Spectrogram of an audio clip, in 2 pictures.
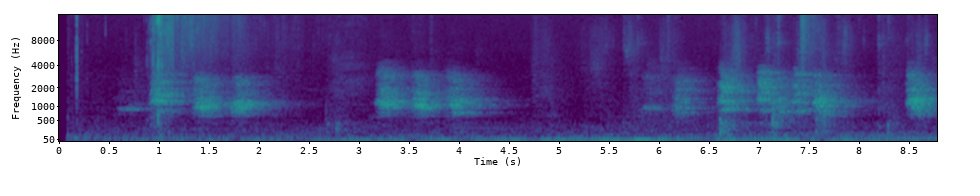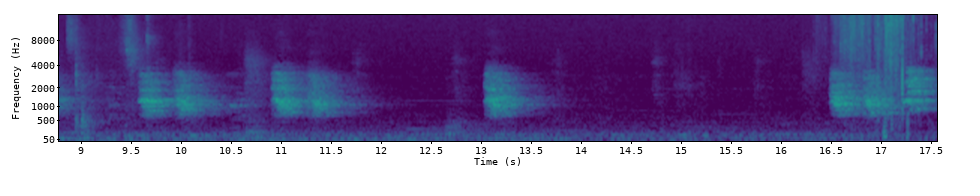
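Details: Male chocolate dapple Miniature Dachshund born 10 September 2018, at a pet shop, giving short sharp barks in irregular bursts, about a dozen over the stretch, with soft thuds and quiet room noise between them.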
